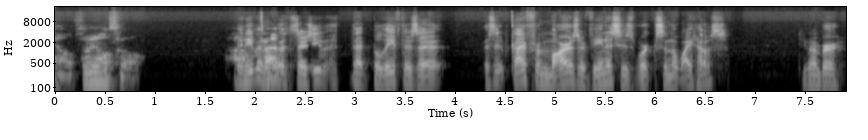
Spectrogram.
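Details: Adult man; typical speech.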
